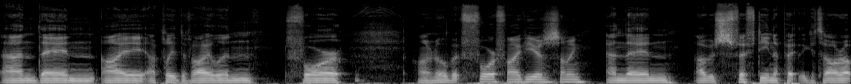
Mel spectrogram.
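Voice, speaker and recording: Speaking at a moderate pace with fairly even intonation, a man with a Glaswegian accent has a very deep, low voice on a very clean recording with a silent background. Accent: Glaswegian Scottish. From Scotland, Glasgow. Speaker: guitar pick shop owner and musician. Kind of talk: casual interview chat.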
